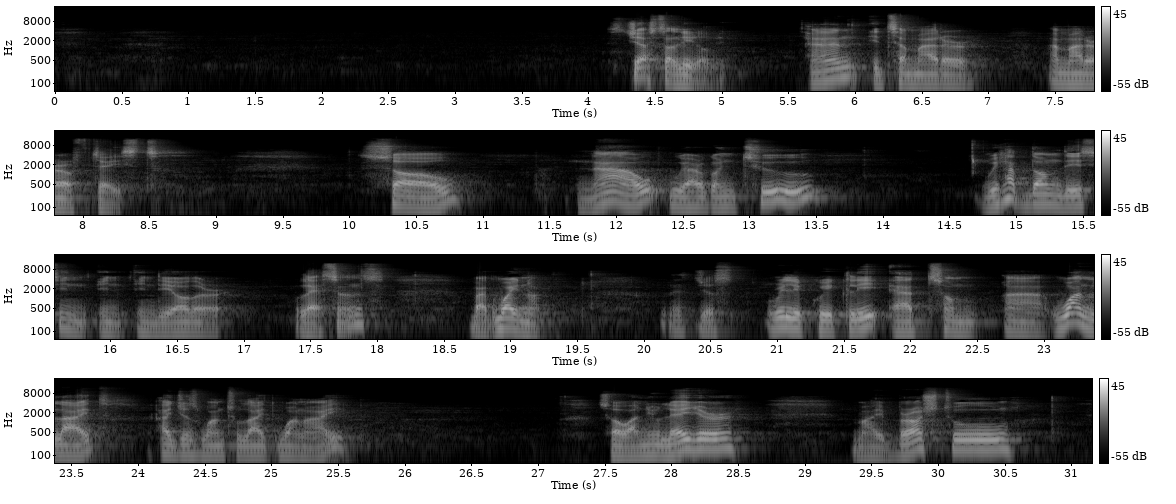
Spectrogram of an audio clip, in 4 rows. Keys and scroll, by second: 7.9 space, 13.3 space, 16.1 space, 17.8 space.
